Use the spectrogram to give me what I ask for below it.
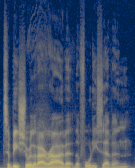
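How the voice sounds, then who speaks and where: A man in his forties hosts a casual podcast conversation with a very low, deep voice. He talks reflectively and builds toward emphatic points. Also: flat delivery, moderate pace. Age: 40s. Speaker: podcast host.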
